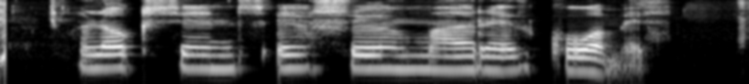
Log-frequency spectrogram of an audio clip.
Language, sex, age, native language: Icelandic, female, 7, Icelandic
